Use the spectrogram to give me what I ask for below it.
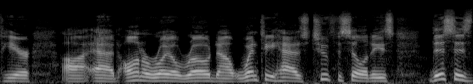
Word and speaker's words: Wente: how to pronounce it, you see it W-E-N-T-E. It's Wenti, like in venti coffee.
